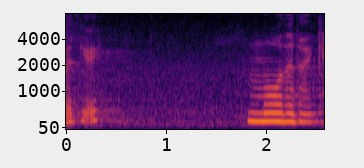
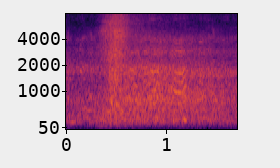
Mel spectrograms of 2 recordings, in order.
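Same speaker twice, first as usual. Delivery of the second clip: a quiet airy giggle; soft breathy laugh; 5 semitones higher, 6 dB quieter than usual. Real, not acted. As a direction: let a soft laugh slip out. Laughs at own joke.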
